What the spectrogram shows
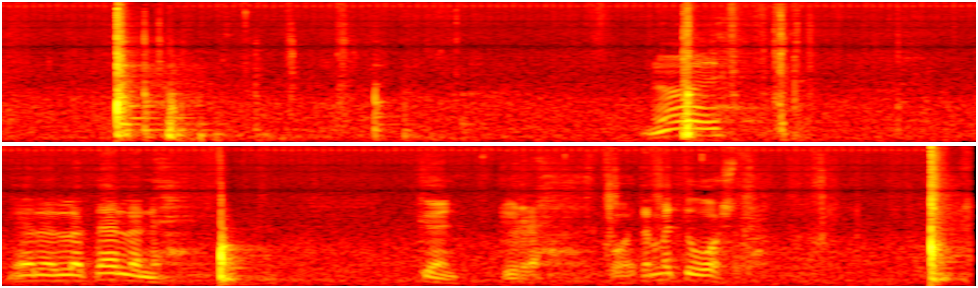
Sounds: speech, outside, rural or natural

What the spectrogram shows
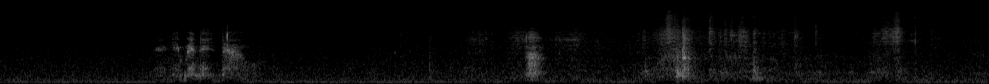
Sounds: speech

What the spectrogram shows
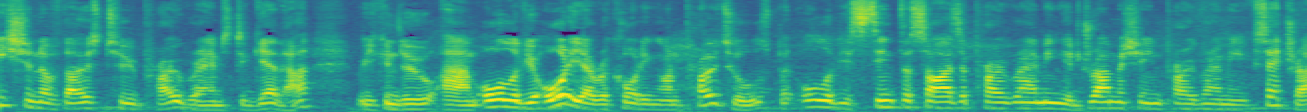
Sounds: speech

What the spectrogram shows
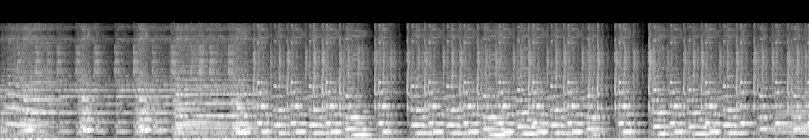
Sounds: music

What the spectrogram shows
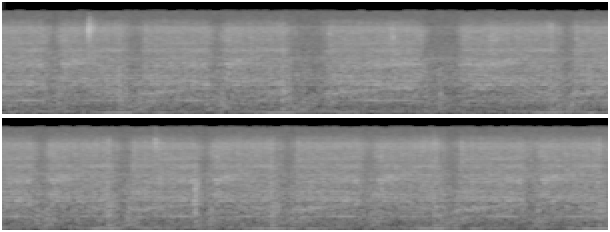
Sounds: printer

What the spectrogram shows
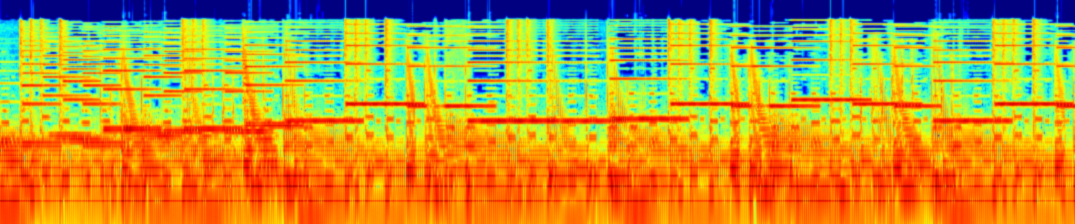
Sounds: music, video game music

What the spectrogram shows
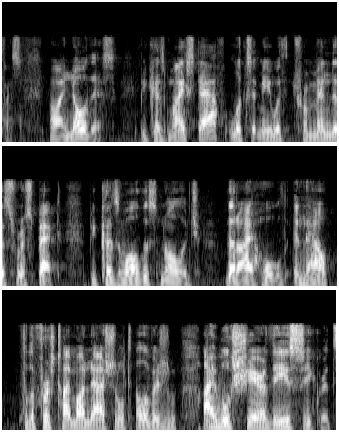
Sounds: speech

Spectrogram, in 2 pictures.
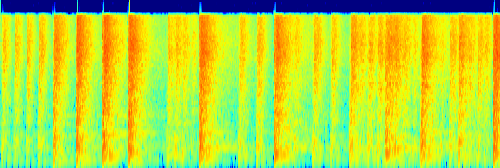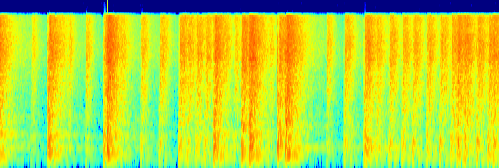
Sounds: music

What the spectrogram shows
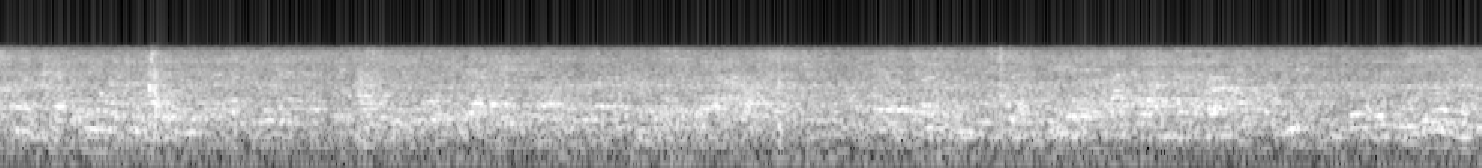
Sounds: speech

